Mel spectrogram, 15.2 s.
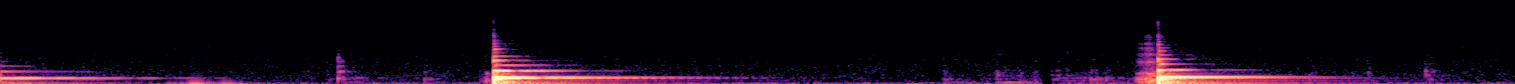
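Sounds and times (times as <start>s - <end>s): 
double bass pizzicato on G string: 4.9s - 6.6s, 11.4s - 12.8s.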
